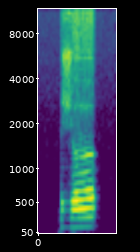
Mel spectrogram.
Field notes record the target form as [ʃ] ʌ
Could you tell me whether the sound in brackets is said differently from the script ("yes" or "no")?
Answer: yes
